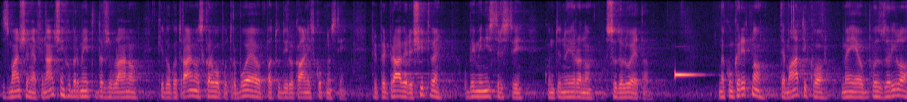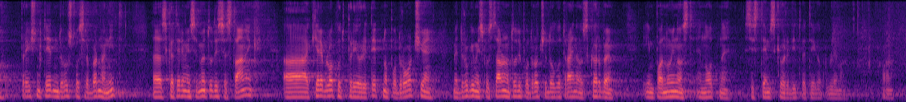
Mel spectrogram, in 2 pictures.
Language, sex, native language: Slovenian, male, Slovenian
